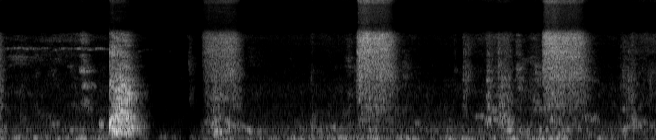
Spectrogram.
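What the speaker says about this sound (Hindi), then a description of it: "जैसे मैंने खांसी की" A sharp cough breaks out among several loud breathy hissing bursts, spaced a couple of seconds apart, close to the listener.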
